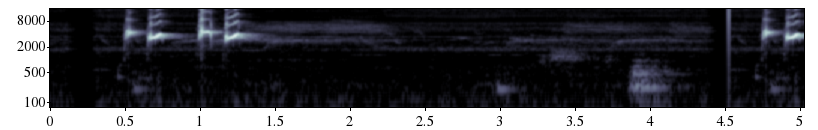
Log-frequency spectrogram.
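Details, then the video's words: Song of a lesser green leafbird, meant to make green leafbirds sing hard before competition: three crisp doublets of high chirps, two close together, then a pause with faint low murmurs before the last doublet. "Suara burung cucak ijo mini atau cucak daun"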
